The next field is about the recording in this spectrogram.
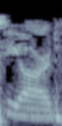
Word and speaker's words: Cotillard: All right, so who's Marion, is it Cotillard? How do you pronounce her name? – Cotillard.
